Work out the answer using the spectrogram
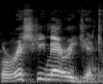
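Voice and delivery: put-on Cockney British accent, attempted Australian sounding Cockney. Showing how an attempted Australian accent always comes out: failed Australian accent, sounds Cockney. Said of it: "Every time I try to do Australian".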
